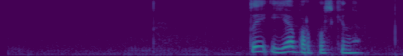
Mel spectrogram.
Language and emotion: Russian, neutral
